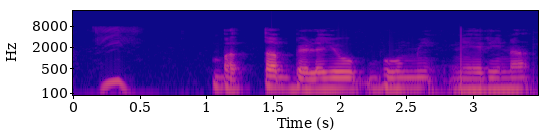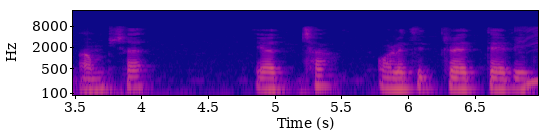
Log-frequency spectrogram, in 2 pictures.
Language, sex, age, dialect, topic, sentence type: Kannada, male, 25-30, Dharwad Kannada, agriculture, statement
